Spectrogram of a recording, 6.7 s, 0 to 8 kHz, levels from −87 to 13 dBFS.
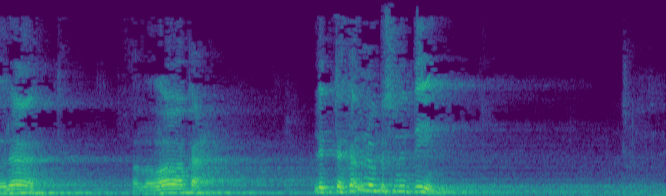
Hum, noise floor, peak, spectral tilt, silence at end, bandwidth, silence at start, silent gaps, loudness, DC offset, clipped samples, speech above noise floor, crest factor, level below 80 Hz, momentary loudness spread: none; -36 dBFS; 0 dBFS; -8 dB/octave; 0 s; 8 kHz; 0 s; none; -15 LUFS; under 0.1%; under 0.1%; 23 dB; 16 dB; -48 dBFS; 25 LU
